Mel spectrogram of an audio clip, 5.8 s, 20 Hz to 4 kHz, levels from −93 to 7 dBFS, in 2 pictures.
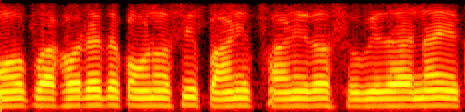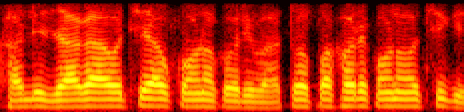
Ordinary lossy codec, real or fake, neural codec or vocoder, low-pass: none; real; none; 3.6 kHz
